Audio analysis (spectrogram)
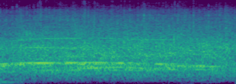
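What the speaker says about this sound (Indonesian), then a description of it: "Coba di sini yang nggak suka sama musiknya Yonglek boleh tepuk tangan? Boleh lebih keras lagi?" Audience applause at a comedy roast, a dense sustained clapping from a live crowd that holds steady and loud across the whole short stretch, with no voices over it.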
